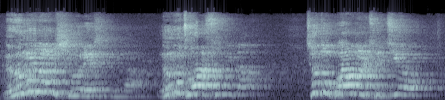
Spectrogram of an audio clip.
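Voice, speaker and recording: A male pastor giving a fervent revival-meeting testimony, shouting out exclamations. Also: very high-pitched, expressive, fairly quick, slight background noise. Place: church hall. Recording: echoey church hall, from far off.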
